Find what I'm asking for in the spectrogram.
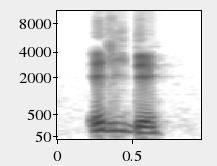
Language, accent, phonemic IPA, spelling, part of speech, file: French, France, /e.li.de/, élider, verb, LL-Q150 (fra)-élider.wav
- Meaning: to elide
